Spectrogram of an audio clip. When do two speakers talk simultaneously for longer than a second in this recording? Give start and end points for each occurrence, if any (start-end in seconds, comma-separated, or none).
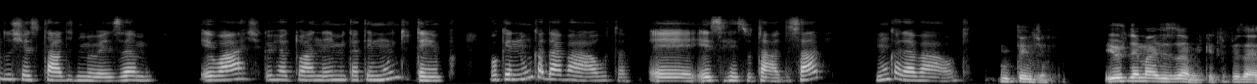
none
